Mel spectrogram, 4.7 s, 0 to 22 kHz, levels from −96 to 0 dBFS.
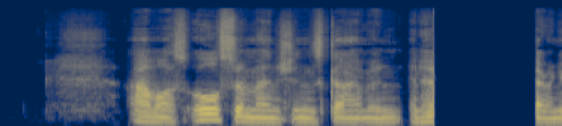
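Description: A speech recording with swirly, hollow, smeared sound throughout. This is generation loss, likely from roughly four Vorbis re-encodes stacking their noise. From 0 to 3.28 s the speech is a time-stretched section, slowed to about 0.66x speed with unchanged pitch. It drags, likely from a stretch that repeats short slices. From 3.60 to 4.46 s there is an audio dropout to silence: about 0.86 s of flat, silent waveform and an empty spectrogram with no room tone, likely from a lost input.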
